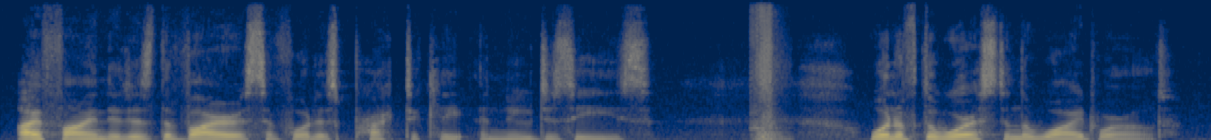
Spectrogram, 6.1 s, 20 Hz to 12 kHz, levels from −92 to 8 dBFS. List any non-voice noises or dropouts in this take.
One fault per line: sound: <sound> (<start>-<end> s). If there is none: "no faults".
sound: squeak (3.7-4.0 s)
